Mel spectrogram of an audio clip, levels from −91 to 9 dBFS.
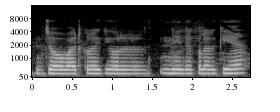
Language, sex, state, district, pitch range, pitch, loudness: Hindi, female, Uttar Pradesh, Saharanpur, 200-210 Hz, 205 Hz, -16 LUFS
